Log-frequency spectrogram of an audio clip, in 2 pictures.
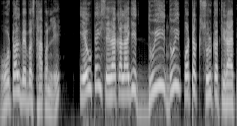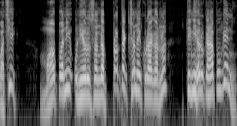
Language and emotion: Nepali, angry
